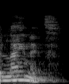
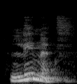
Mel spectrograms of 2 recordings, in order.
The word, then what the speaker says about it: Linux: Some people will call it as a Linux. But the pronunciation is Linux. Lenux.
